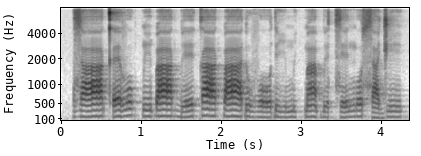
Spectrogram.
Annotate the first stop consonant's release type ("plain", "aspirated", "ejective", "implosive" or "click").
ejective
